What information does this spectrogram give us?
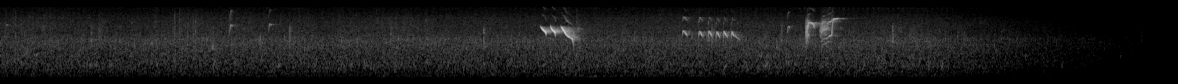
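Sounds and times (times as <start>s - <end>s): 
faint hiss: 0.0s - 11.7s
Azure tit calls: 5.4s - 5.8s, 6.8s - 8.4s.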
